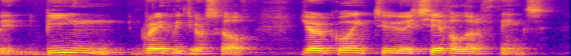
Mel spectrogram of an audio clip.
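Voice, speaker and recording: Moderate pace, with a Spanish accent. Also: man. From Venezuela. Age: 20s. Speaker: guest. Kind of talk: casual interview chat.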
